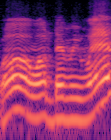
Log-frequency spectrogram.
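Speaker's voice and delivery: high-pitched robot voice. Retelling a scene where the droids are activated: imitating the battle droids. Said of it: "that was a good impression".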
